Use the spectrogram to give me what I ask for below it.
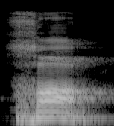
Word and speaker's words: خا: ثا، سین، شین، صاد، ح، ح، ہ، ہ، خا، خا، خا، کھا نہیں، خا، خا، کاف، قاف، تلفظ پہ بالکل آپ کو توجہ دینی ہے۔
